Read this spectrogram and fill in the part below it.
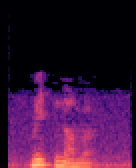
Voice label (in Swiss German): "mitnamme", alsace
